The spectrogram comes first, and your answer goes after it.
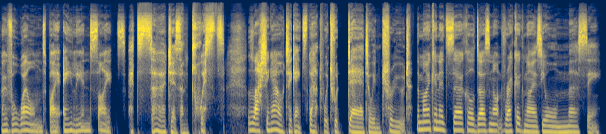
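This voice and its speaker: A woman playing the ominous, knowing narrator of a dark fantasy game, measured and deliberate, with a husky, breathy voice. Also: deep voice, no echo, clean studio sound, full character voice.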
